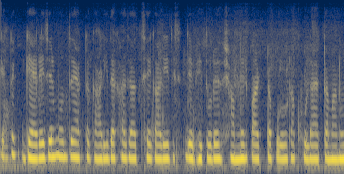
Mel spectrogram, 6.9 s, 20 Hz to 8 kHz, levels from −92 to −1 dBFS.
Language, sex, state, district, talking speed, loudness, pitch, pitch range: Bengali, female, Odisha, Khordha, 140 wpm, -14 LUFS, 205 Hz, 195-210 Hz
